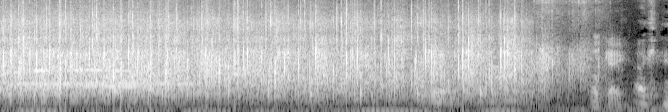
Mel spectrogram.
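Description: A crowd applauds loudly in a hall.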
